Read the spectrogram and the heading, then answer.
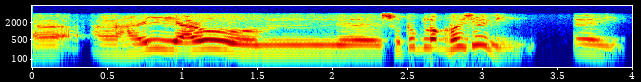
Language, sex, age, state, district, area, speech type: Assamese, male, 30-45, Assam, Sivasagar, rural, conversation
